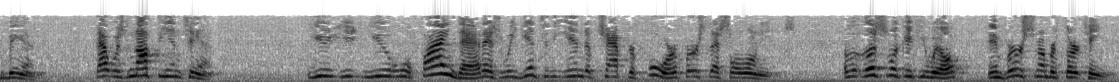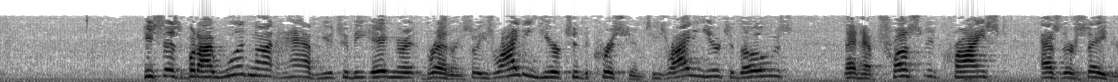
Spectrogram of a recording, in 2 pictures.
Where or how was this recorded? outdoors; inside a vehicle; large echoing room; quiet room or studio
large echoing room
